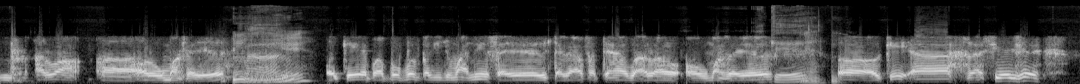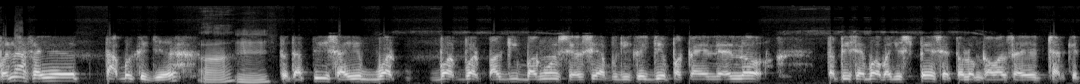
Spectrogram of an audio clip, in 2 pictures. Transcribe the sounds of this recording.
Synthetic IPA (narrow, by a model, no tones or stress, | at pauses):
aɾuahəoɾaumahsajə | okeapaapəpʊnpaɡid͡ʒumaaʔɲəsajəut̪aʔɡaʔfat̪iɦabaʔaɾuahoumahsajə | aokeərasiad͡ʒəpənahsajət̪aʔbəkərd͡ʒə | t̪ət̪apisajəbuat̪̚ | buat̪̚buat̪̚paɡibaŋʊnsajəsiaʔpəɡikərd͡ʒəpakajalɛlɔʔt̪apisajəbuaʔbad͡ʒuspɛsajət̪olɔŋkawansajət͡ʃat̪̚kət̪̚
